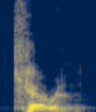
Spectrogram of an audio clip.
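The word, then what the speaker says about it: קֶרֶן: verbs he was able heron notice the accent on the first syllable it's a feminine noun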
